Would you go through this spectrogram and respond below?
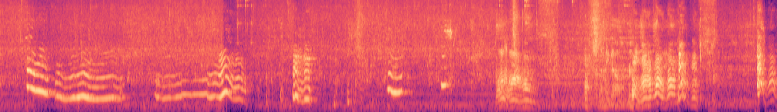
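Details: German Shorthaired Pointer, kept alongside an Australian Cattle Dog, making funny noises: wavering, whine-like tonal howls that slide up and down in long drawn phrases, then shorter yelps and broken whimpers, with faint background sounds.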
